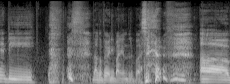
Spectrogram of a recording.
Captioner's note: laughs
